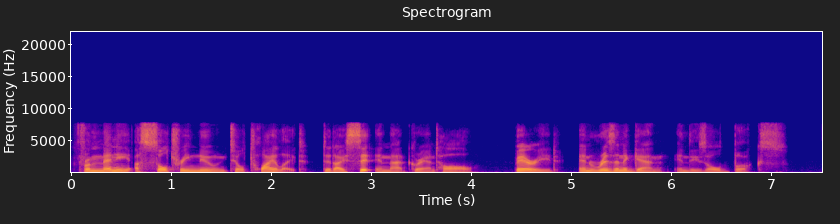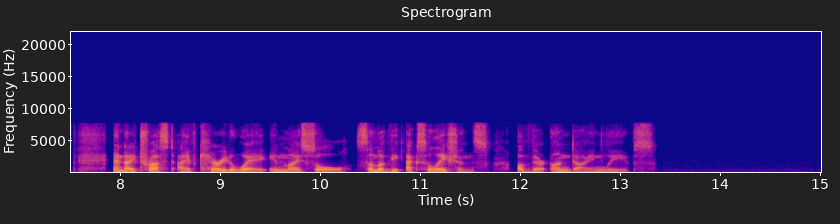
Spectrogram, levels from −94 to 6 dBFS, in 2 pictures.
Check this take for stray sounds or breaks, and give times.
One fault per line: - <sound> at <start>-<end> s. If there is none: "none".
none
